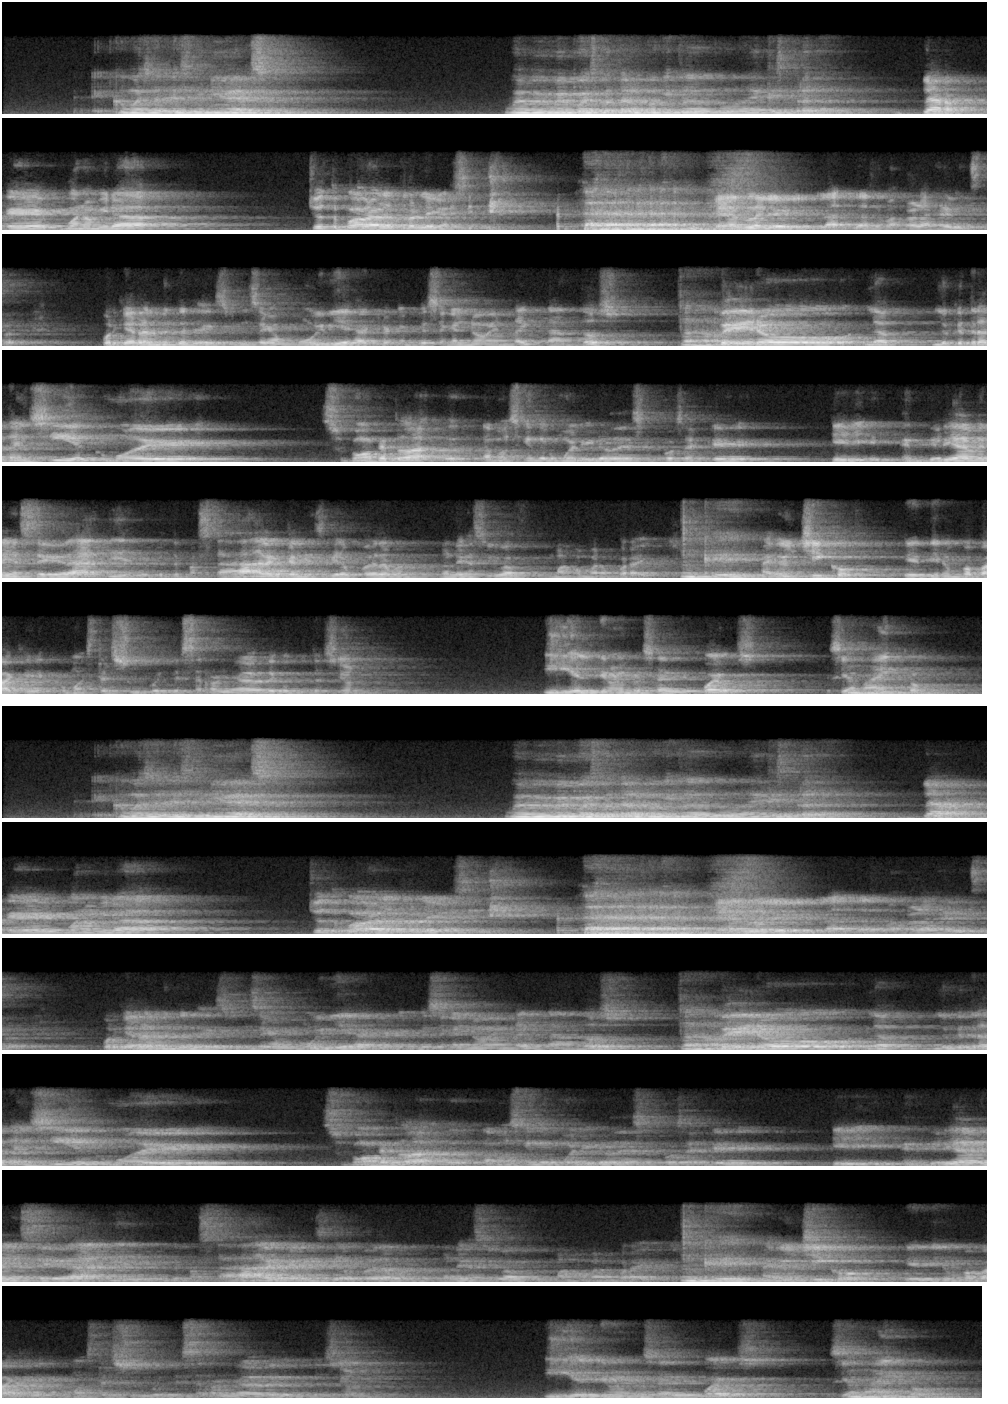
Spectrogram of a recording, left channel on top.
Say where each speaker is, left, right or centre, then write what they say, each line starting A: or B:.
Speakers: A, on the left; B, on the left.
A: eh, como ese, ese universo. ¿Me, me- me puedes contar un poquito cómo de qué se trata?
B: Claro, eh, bueno, mira, yo te puedo hablar de Tron Legacy, <laughs>
A: <laughs>
B: que es la que vi, la- las demás no las he visto, porque realmente es una saga muy vieja, creo que empieza en el noventa y tantos,
A: Ajá,
B: pero la- lo que trata en sí es como de... Supongo que todas eh, estamos siguiendo como el hilo de esas cosas que y en teoría debería ser gratis, de repente pasa algo que alguien se quiera poder, bueno, Tron Legacy va más o menos por ahí.
A: ok,
B: Hay un chico que tiene un papá que es como este súper desarrollador de computación y él tiene una empresa de videojuegos que se
A: ujú,
B: llama Encom.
